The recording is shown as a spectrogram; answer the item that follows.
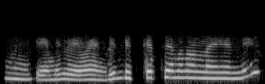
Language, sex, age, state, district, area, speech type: Telugu, female, 45-60, Andhra Pradesh, East Godavari, urban, conversation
